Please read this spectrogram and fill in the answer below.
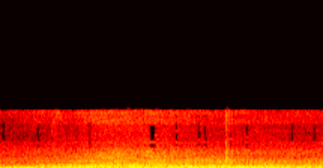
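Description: A car going by on the street: a steady low rumble with no clear rises or breaks.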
